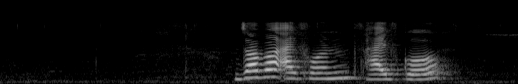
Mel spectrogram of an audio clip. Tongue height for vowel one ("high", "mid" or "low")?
mid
